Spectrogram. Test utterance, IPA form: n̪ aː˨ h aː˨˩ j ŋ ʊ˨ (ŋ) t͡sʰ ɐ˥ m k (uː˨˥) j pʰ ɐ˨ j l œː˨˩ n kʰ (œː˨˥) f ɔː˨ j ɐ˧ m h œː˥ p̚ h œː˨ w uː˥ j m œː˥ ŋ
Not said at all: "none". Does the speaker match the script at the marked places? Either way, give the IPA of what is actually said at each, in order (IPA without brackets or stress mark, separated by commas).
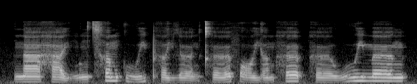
ŋ, uː˨˥, œː˨˥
